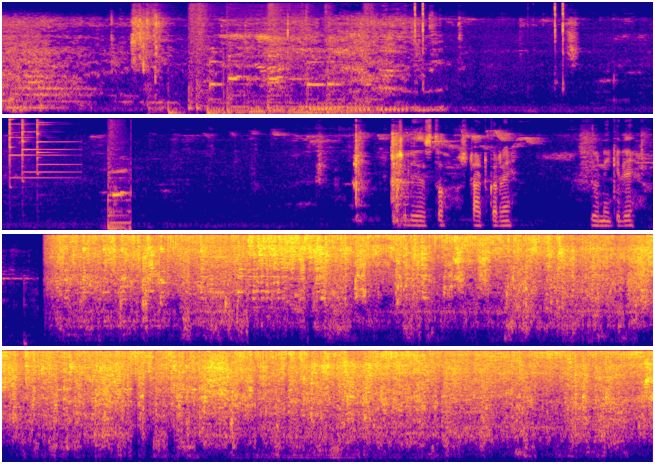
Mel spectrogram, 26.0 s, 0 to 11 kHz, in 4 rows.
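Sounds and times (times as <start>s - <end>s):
water jet spraying on plastic: 13.4s - 26.0s.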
